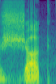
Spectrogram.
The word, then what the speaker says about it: Shuck: You got JB Shook. Or Shuck. It's spelled Shuck, but they pronounce it Shook in the game, so I don't even know.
